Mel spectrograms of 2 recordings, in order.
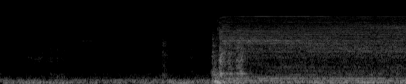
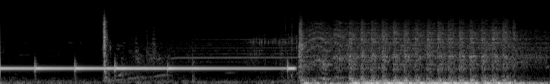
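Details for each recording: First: Fuel pump priming heard with the key on in a 2003 Chevy Suburban 5.3L 2WD, door shut: after a quiet moment a steady even whine holds about two seconds; normal prime, so relays and fuses are next to check. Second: 2003 Chevrolet Suburban 5.3L 2WD: chime, then starter cranks steadily about three turns a second but engine never catches despite good spark, starter and battery; codes P0171 and P0174 lean, plus P0420; diagnosed as bad fuel pump, later replaced.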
